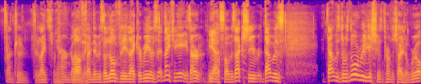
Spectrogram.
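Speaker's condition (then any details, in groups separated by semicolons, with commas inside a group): Cleft lip and palate; two or three surgeries in infancy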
